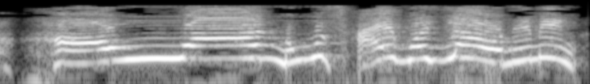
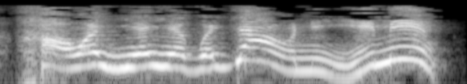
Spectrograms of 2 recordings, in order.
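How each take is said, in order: First: Angry shout. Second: Said in the usual way. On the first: Acted. Grandson shouts at grandfather.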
